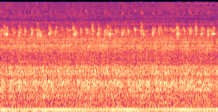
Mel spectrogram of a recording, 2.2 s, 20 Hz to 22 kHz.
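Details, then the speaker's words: 1998 Fiat Palio with Fiasa engine, alternator belt refitted and properly tensioned: steady idle with a thin continuous high whir, not belt squeal. The noise comes from the alternator, as the customer suspected. "Aí, pessoal, ó, o barulho que faz aí, ó. Parece até barulho de correia, mas não é. É o alternador."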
